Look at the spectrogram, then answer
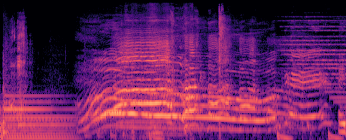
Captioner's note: laughter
